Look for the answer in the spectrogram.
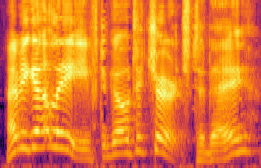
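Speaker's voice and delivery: loud, knowing question; nurse asking. A narrator's reading. Nurse slyly asks Juliet about church. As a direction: ask with a sly hint.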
